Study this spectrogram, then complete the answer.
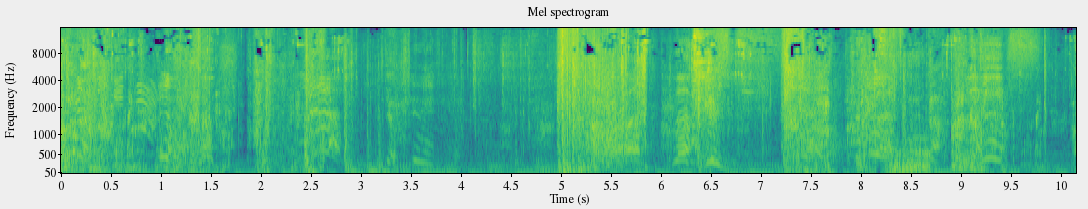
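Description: Bodies scuffle and thud against a wooden floor in a struggle.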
